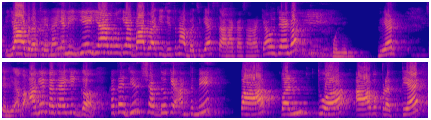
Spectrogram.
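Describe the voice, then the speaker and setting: Female grammar teacher, very high-pitched, echoey room, quizzes the class and answers her own questions. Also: animated, measured pace, fairly bright tone. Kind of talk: classroom-style grammar lesson.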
